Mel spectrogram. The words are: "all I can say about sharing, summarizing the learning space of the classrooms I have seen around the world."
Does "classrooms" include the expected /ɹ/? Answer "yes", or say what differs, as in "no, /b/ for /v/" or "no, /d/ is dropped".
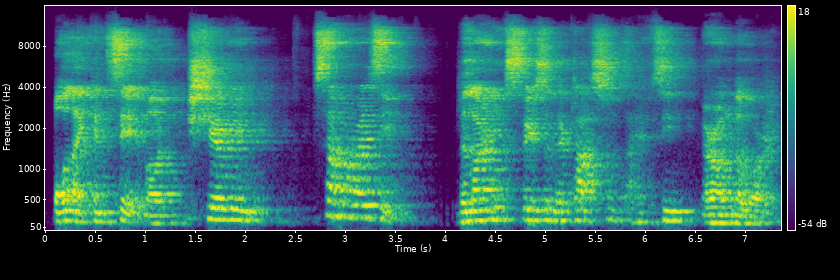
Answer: no, /ɹ/ is dropped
